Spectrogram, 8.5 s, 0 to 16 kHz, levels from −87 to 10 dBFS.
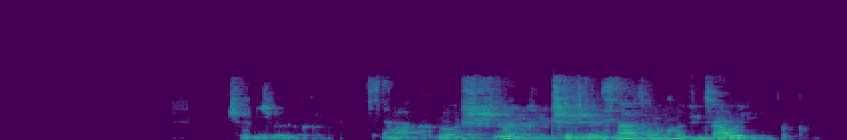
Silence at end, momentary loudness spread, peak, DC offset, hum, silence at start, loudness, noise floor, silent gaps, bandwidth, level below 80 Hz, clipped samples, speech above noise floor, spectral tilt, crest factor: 0.6 s; 15 LU; -6 dBFS; under 0.1%; none; 2.3 s; -25 LUFS; under -90 dBFS; 3.35-3.67 s; 7.6 kHz; -66 dBFS; under 0.1%; over 66 dB; -6 dB/octave; 20 dB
